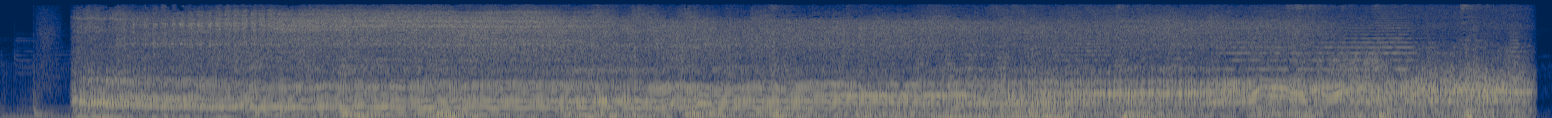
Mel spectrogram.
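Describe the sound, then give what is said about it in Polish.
Onix, the rock monster from the Pokémon anime, lets out one long, loud, wavering cry lasting about seven seconds while taking a shower, droning and buzzy with a slightly distorted, muffled quality. No one speaks over it. “No posłuchaj, posłuchaj jak brzmiał Onix e, z anime, kiedy wziął prysznic.”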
